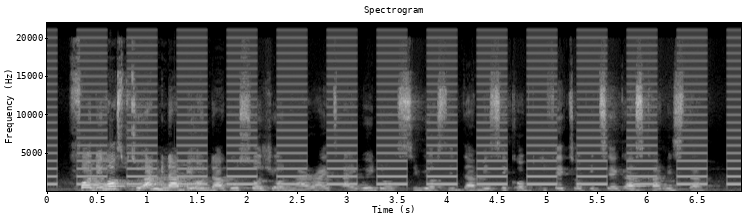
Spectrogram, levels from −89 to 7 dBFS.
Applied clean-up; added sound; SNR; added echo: none; Alarm; 6 dB; none.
